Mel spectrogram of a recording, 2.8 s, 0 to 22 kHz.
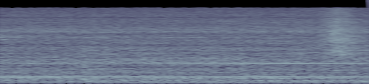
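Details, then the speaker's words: Reznor UDAP45 direct-vent gas heater after repositioning the igniter rod (1/8 inch gap kept): inducer blower runs with an even, steady hum, no rattle; the unit now lights consistently about 4 seconds after gas on; normal. "hear the first fan is on firing and lit and this is about the 10th time I've tried it"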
